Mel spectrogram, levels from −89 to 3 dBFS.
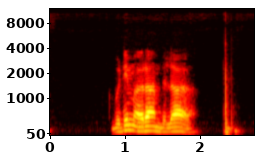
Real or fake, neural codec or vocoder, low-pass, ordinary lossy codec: fake; codec, 24 kHz, 0.9 kbps, WavTokenizer, medium speech release version 1; 10.8 kHz; MP3, 96 kbps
